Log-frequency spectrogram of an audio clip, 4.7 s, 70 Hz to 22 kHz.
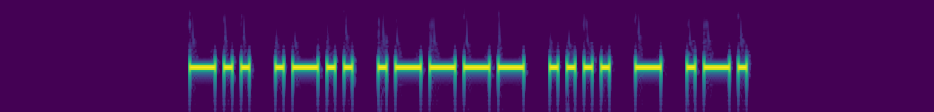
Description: Morse code, heard as a keyed tone, about 28 wpm, 700 Hz. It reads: DL1HTR
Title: DXCC-100 Call Signs - 6 Characters - Repeated 2x - 28wpm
